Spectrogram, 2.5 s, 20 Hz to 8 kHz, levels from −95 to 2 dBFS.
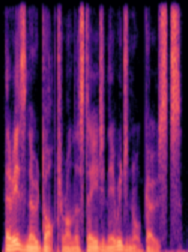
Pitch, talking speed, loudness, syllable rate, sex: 95 Hz, 265 wpm, -19 LUFS, 7.3 syllables/s, male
